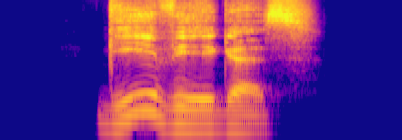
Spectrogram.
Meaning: genitive singular of Gehweg
- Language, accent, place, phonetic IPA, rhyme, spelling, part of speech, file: German, Germany, Berlin, [ˈɡeːˌveːɡəs], -eːveːɡəs, Gehweges, noun, De-Gehweges.ogg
